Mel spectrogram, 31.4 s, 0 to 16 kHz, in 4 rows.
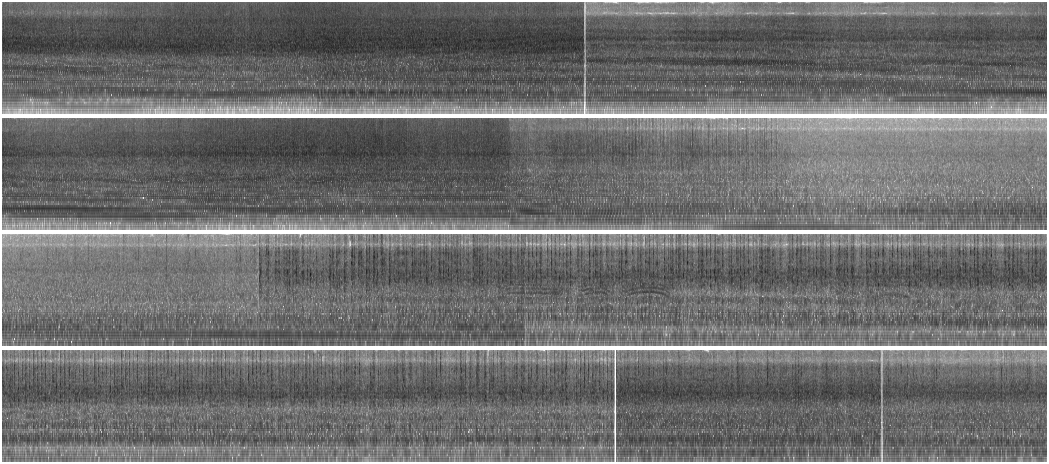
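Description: Pro stock 4x4 pickup's engine at high revs under full load, pulling a sled, its pitch wavering as it works. About twelve seconds in the throttle closes and the revs fall away, and engines then idle for the rest.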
